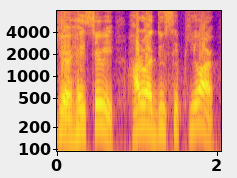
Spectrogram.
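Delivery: high, loud frantic question to the phone; asking in panic; desperate for CPR help. Retold or imitated.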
